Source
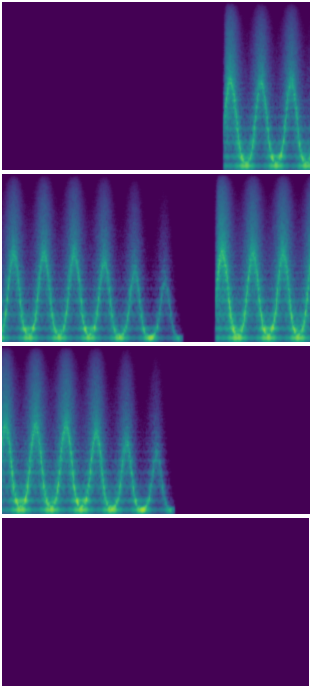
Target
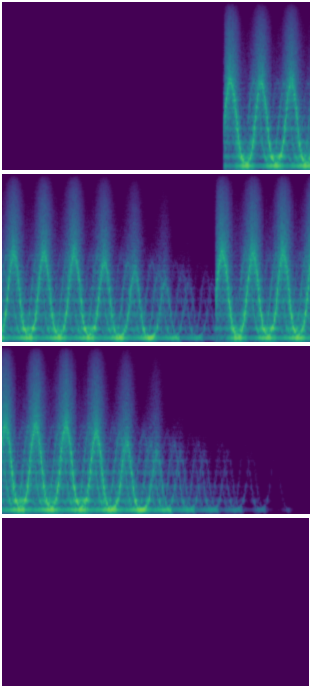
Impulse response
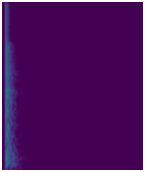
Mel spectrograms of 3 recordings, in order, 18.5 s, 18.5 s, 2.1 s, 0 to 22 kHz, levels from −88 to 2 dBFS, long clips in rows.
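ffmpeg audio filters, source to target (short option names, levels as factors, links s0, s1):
-filter_complex "[0:a]alimiter=limit=0.15:level=0:latency=1:release=11,asplit=2[s0][s1];[s1]adelay=355,lowpass=f=1500:p=1,volume=0.224,asplit=2[s2][s3];[s3]adelay=355,lowpass=f=1500:p=1,volume=0.5,asplit=2[s4][s5];[s5]adelay=355,lowpass=f=1500:p=1,volume=0.5,asplit=2[s6][s7];[s7]adelay=355,lowpass=f=1500:p=1,volume=0.5,asplit=2[s8][s9];[s9]adelay=355,lowpass=f=1500:p=1,volume=0.5[s10];[s0][s2][s4][s6][s8][s10]amix=inputs=6:normalize=0"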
